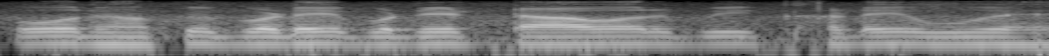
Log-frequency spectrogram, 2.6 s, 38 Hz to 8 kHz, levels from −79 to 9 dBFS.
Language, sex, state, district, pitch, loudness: Hindi, male, Haryana, Charkhi Dadri, 125 Hz, -18 LUFS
